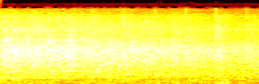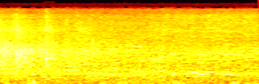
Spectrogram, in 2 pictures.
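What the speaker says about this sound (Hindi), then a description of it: "यजमान परिवार के लिए एक बार जोरदार ताली बजाकर स्वागत वंदन अभिनंदन।" Audience at an outdoor Shiv Puran religious discourse during rain clapping loudly to welcome the host family, a dense wash of applause that gradually thins and fades over several seconds.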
